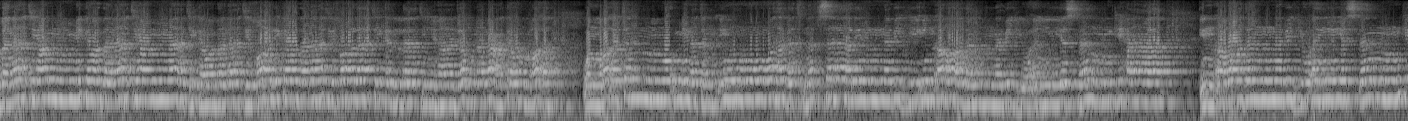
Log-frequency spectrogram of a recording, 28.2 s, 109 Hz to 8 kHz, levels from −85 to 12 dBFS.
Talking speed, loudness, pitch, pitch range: 60 wpm, -20 LUFS, 225 Hz, 210-230 Hz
